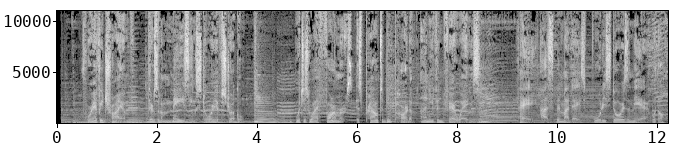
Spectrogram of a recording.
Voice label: Commercial Blended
